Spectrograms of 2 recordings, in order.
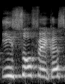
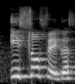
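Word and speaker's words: oesophagus: That is food pipe में जिसे हम इससोफेगस बोलते हैं। स्पेलिंग ध्यान से देख लेना। इससोफेगस। इसमें ओसाइलेंट होता है बच्चों।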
